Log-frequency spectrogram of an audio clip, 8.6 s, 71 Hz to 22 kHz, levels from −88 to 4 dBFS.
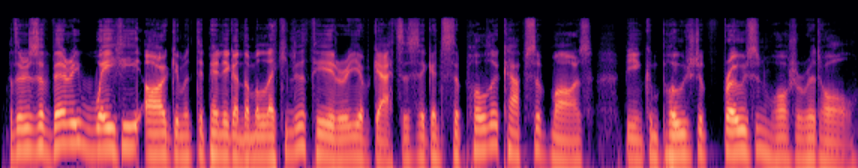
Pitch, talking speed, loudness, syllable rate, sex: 110 Hz, 190 wpm, -19 LUFS, 5.6 syllables/s, male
